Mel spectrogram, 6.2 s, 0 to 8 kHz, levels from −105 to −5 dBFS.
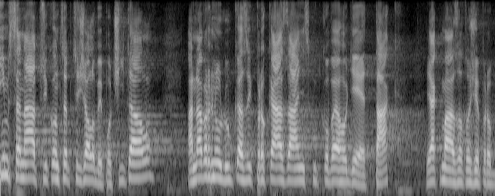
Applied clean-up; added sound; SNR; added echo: none; none; none; none.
